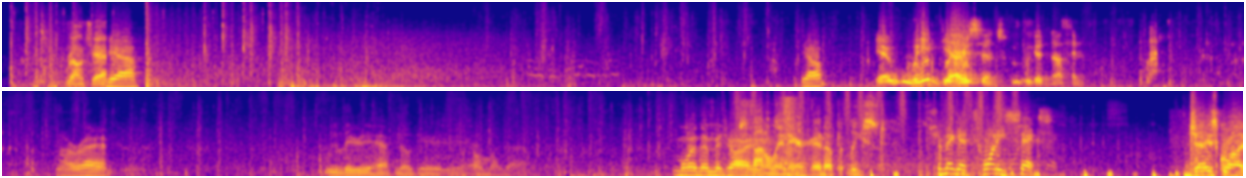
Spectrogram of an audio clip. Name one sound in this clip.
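Gunshots crack repeatedly across a battlefield.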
